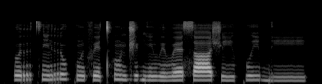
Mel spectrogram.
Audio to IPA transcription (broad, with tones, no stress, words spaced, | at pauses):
ʊ˨rt͡sĩ˨ ru˦kʷĩ˨fe˨tʰũ˦ d͡ʒɪ˦ɡĩ˨βɪ˨βɛ˨˦ saː˦ʃiː˨kʷiː˦ biː˨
